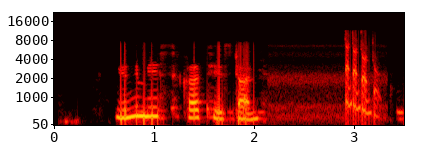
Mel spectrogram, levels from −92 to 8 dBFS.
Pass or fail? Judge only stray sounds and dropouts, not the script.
fail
